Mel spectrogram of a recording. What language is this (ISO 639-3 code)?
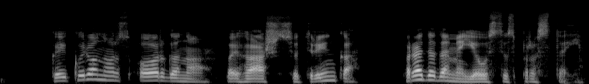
lit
